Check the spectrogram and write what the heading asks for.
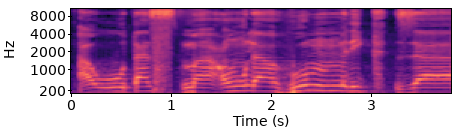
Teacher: Di sini ada huruf ro dengan tanda kasrah . Kami membacanya tipis-tipis atau tarkiq.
